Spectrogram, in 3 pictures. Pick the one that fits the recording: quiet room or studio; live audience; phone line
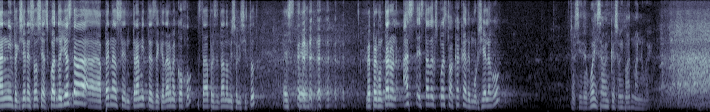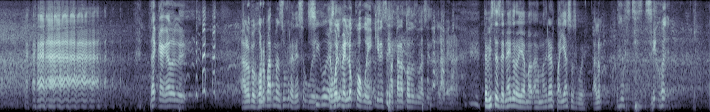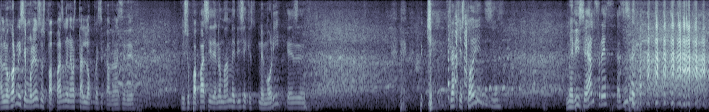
live audience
